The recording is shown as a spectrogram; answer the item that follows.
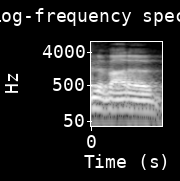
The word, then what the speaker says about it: Nevada: was Game grubs oh Nevada versus Nevada well it's true like it's like the Sierra Nevada you know that is the actual pronunciation of the world but apparently people like natives of the state they prefer to say Nevada Nevada you know you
